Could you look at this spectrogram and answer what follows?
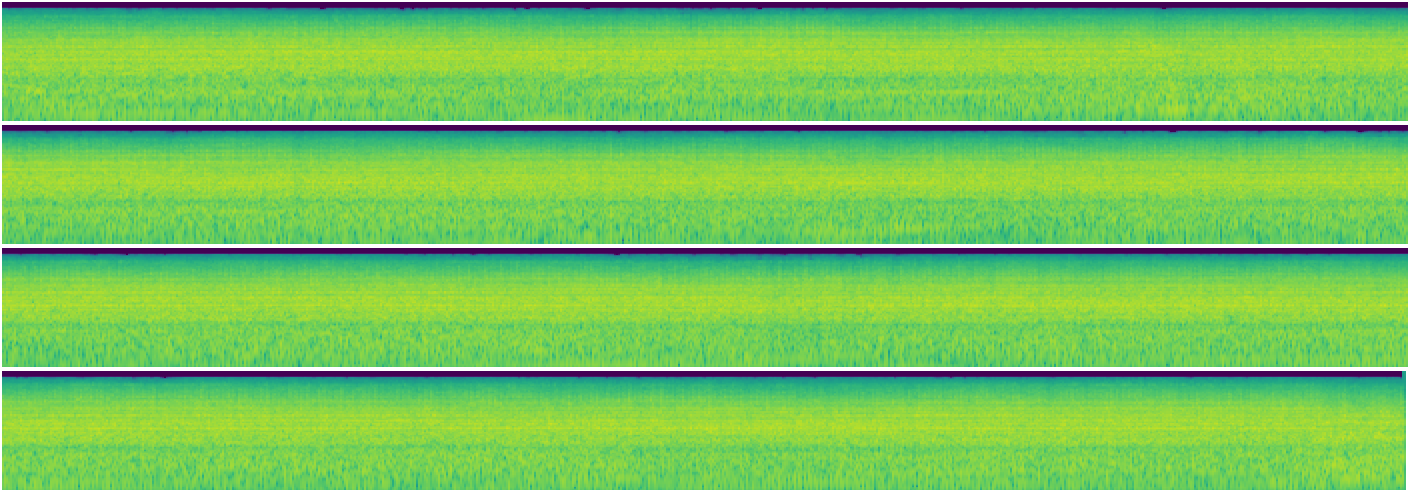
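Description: Hitachi tracked excavator running steadily under load, its engine and hydraulics working a pile-driving attachment on the boom as it drives a wooden breakwater pile. A fast, even vibration with a steady high-pitched whine over it.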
